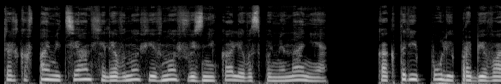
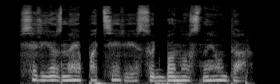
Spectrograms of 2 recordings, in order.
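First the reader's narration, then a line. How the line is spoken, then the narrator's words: Whispered. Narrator (Russian): прошептала она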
